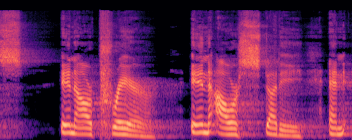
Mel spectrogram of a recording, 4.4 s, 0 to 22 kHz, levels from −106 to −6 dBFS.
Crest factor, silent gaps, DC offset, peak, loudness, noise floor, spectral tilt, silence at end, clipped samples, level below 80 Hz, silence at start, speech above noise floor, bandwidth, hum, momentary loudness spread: 14 dB; none; under 0.1%; -12 dBFS; -25 LUFS; -55 dBFS; -3.5 dB/octave; 0 s; under 0.1%; -76 dBFS; 0 s; 29 dB; 16 kHz; none; 12 LU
